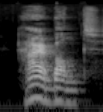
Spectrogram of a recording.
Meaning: a hair tie, a hairband, a headband (elastic band wrapped around the head to keep hair in place)
- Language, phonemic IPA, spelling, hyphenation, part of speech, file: Dutch, /ˈɦaːr.bɑnt/, haarband, haar‧band, noun, Nl-haarband.ogg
